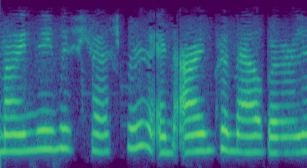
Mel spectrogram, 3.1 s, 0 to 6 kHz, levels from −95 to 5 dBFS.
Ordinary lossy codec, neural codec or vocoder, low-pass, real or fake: MP3, 32 kbps; none; 5.4 kHz; real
